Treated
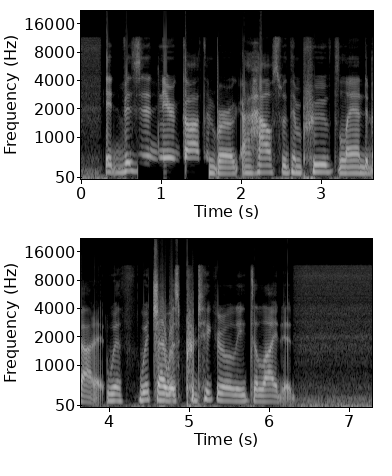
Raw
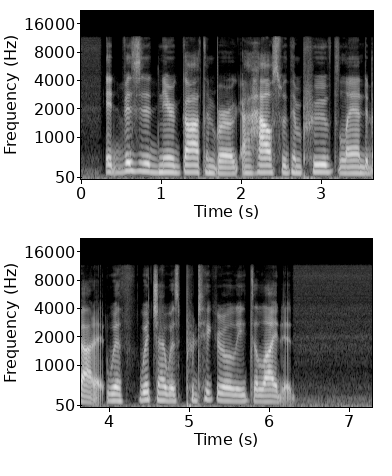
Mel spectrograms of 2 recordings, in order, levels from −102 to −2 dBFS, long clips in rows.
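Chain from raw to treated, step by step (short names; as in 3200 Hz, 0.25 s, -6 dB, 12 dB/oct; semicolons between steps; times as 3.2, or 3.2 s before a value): 0.7–1.6 steep high-pass 510 Hz 96 dB/oct; compressor 8:1, threshold -32 dBFS, peak gain reduction 21.5 dB; 4.55–5.05 overdrive pedal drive 22 dB, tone 4200 Hz, clips at -18.5 dBFS; wavefolder -23.5 dBFS; gain -3.5 dB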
